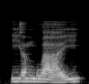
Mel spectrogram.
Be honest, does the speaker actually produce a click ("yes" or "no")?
no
